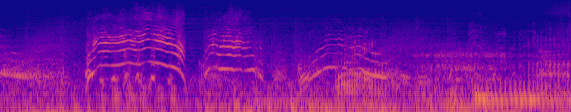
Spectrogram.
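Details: Aggressive calls in a clash between lion and hyena as the lion chases the hyena: the lion snarls and growls low while the hyena's wavering, whooping squeals ring out over it.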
